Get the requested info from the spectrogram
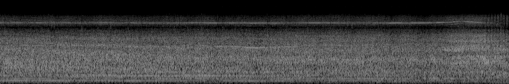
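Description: Alcohol-burning super stock pulling tractor (John Deere-based) running flat out as it drags the sled, a loud steady engine note with a thin high whine over it. It swells briefly near the end.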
